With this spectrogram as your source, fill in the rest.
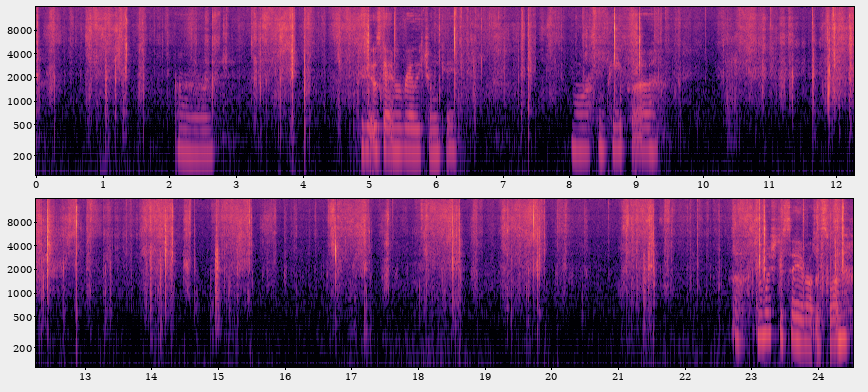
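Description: Paper pages rustle and flip as a notebook is leafed through.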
